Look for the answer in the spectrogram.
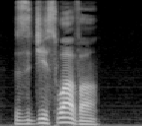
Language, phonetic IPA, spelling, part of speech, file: Polish, [ʑd͡ʑisˈwava], Zdzisława, proper noun / noun, Pl-Zdzisława.ogg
